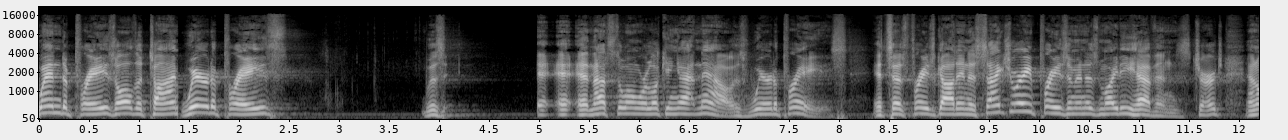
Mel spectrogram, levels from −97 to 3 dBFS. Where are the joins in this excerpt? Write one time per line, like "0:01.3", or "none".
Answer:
0:01.4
